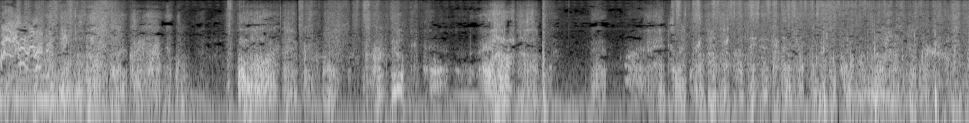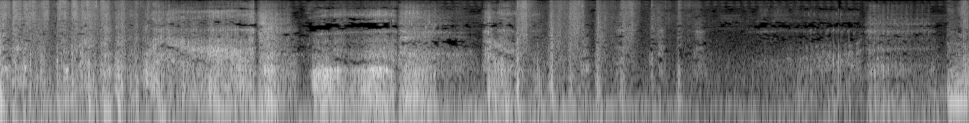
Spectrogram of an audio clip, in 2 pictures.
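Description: Cartoon animal sound effects: growls and roar-like vocalizations over busy scrambling and scuffling noise, quieter near the end.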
